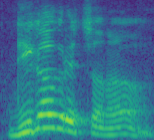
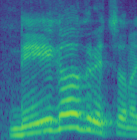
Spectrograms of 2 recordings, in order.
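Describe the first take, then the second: First: "네가" pronounced colloquially as "ni-ga"; 구어체 발음 '니가'. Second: "네가" pronounced as written, "ne-ga"; spelling pronunciation. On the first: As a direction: say "네가" with an "ee" vowel, as in everyday speech. ('네가'를 입말처럼 '니가'로 발음) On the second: ('네가'를 글자 그대로 '네가'로 발음) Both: Shown as a demonstration. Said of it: "이렇게 얘기하는 사람 없지".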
